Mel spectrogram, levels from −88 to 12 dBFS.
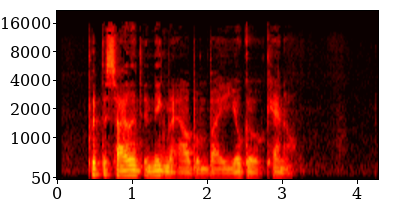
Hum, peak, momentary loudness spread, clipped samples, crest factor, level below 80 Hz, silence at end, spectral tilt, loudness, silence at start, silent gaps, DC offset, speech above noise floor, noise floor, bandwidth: none; -10 dBFS; 11 LU; under 0.1%; 22 dB; -72 dBFS; 1.1 s; -4 dB/octave; -30 LUFS; 0.45 s; none; under 0.1%; 37 dB; -67 dBFS; 16.5 kHz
